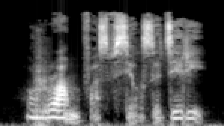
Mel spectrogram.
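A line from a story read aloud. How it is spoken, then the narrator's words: Whisper. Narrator (Russian): прошептал Тизар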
